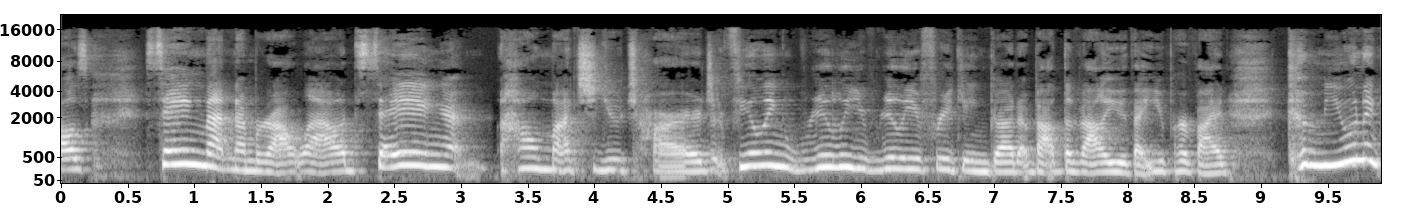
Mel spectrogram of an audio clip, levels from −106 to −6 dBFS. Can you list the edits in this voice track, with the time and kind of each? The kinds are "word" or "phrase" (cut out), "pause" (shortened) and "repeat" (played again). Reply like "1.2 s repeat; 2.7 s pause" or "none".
3.2 s pause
